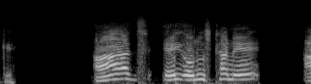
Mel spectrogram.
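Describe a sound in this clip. A man speaks into a handheld microphone.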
